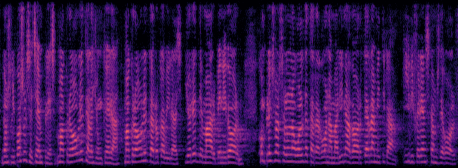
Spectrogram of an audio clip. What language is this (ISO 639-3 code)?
cat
